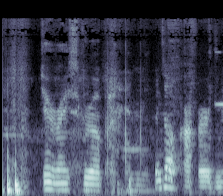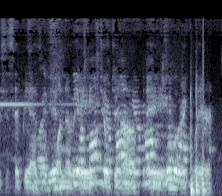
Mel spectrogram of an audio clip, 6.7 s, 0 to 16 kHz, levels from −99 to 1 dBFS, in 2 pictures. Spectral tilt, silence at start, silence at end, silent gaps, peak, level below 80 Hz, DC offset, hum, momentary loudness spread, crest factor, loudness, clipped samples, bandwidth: -7.5 dB/octave; 0.05 s; 0.15 s; none; -2 dBFS; -36 dBFS; under 0.1%; none; 12 LU; 16 dB; -18 LUFS; under 0.1%; 11.5 kHz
